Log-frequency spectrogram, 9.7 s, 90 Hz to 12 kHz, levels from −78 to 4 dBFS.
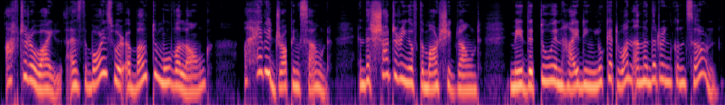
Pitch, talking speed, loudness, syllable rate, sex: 245 Hz, 205 wpm, -18 LUFS, 5.9 syllables/s, female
